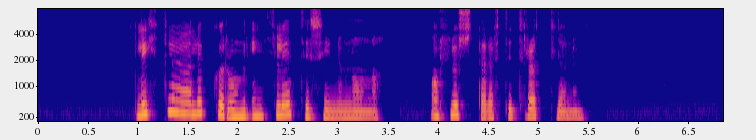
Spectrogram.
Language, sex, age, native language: Icelandic, female, 40-49, Icelandic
